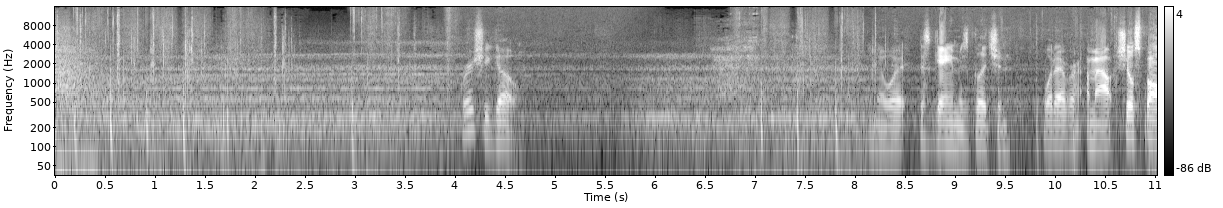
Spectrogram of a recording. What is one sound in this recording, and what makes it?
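Heavy boots thud on a hard floor.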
